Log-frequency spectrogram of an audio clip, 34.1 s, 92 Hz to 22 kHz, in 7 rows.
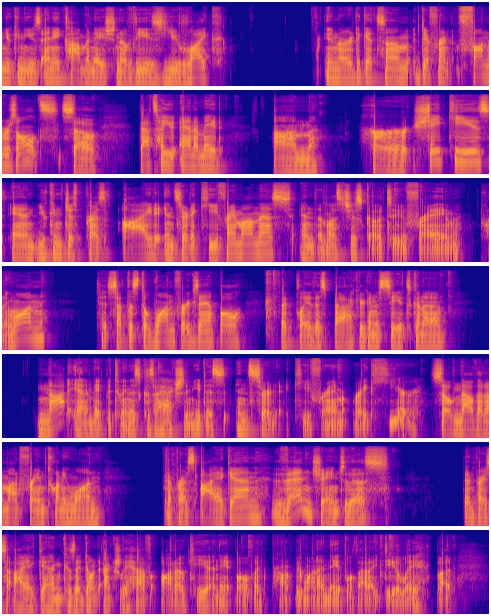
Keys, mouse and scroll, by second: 0.3 middle drag, 0.9 middle drag, 1.7 click, 3.6-4.3 drag, 4.9 middle click, 6.3 drag, 7.1 click, 8.2 middle click, 9.3 middle click, 11.2 i, 12.2 click, 14.9-16.0 drag, 17.1 space, 19.0 space, 19.6 click, 22.5 click, 25.9 i, 26.6 click, 29.1 i, 29.3 i, 31.5 click, 32.8 space, 33.3 middle click.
